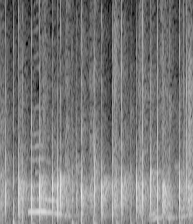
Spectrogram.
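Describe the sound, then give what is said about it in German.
Applause and cheering greet a newly introduced office assistant: dense, lively clapping throughout, with voices calling out over it. “Applaus für Ramona! Yay!”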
